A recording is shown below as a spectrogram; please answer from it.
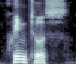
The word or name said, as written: Quintus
